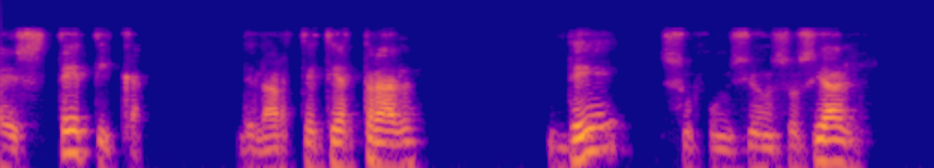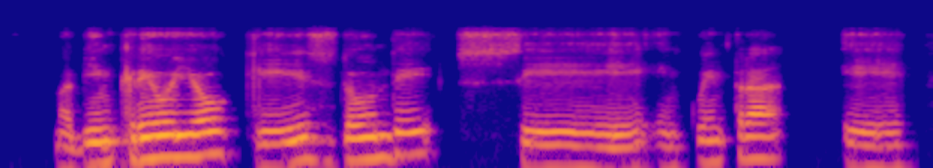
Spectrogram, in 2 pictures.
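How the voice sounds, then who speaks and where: Slow-talking older Honduran man. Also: medium pitch. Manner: slow, meandering and reflective. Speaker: playwright and theater director. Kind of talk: speaking on a video conference panel.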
